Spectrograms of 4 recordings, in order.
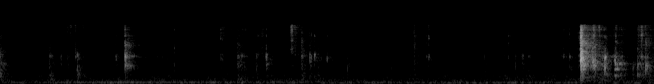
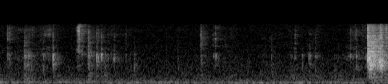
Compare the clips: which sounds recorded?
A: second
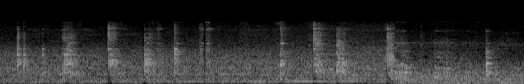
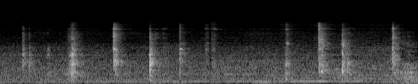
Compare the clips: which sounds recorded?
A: first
